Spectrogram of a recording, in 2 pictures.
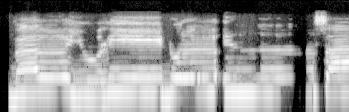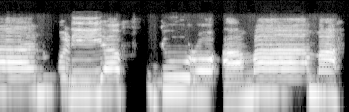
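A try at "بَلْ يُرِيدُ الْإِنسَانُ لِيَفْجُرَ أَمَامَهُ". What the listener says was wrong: Tapi fa-nya kurang hamas, diulang lagi.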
